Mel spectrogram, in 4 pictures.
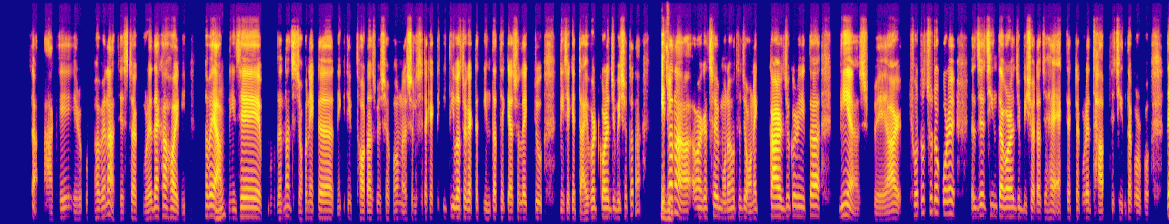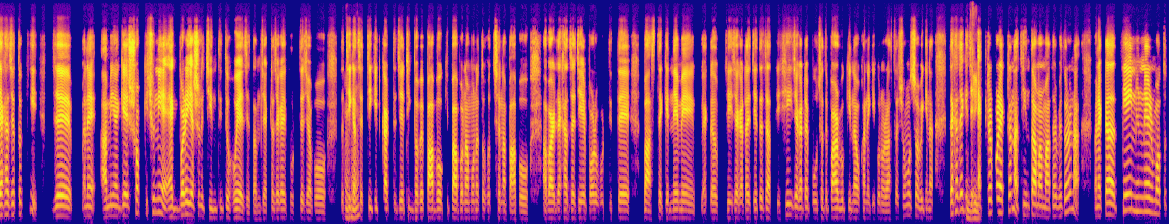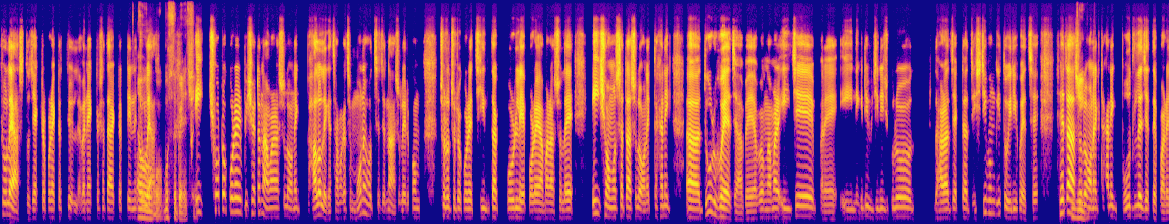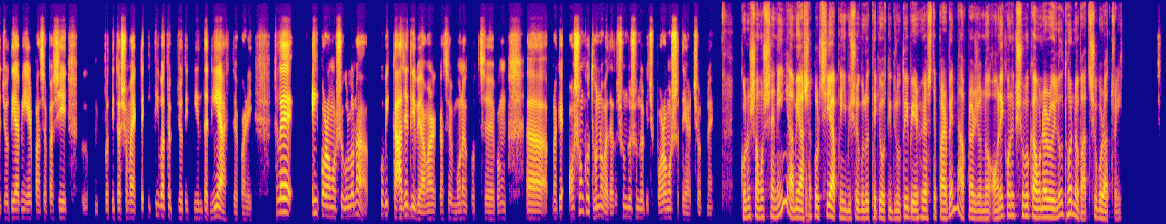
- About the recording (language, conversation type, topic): Bengali, advice, নেতিবাচক চিন্তা থেকে কীভাবে আমি আমার দৃষ্টিভঙ্গি বদলাতে পারি?
- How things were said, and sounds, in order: "তখন" said as "সখন"; in English: "divert"; tapping; other background noise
